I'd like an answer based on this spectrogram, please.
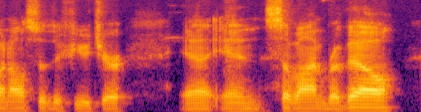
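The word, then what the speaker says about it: Shavon: We have a cornerback for now and also the future in Savon Ravel. Yes, the H is silent. It is Savon, folks. It's not Chavon.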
